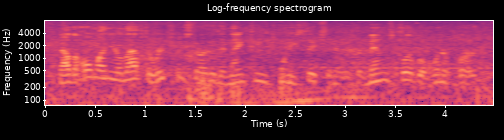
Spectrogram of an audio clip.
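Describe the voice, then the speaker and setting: A man's very fast speech against loud background noise. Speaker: tour boat guide. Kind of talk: tour guide commentary. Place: boat.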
